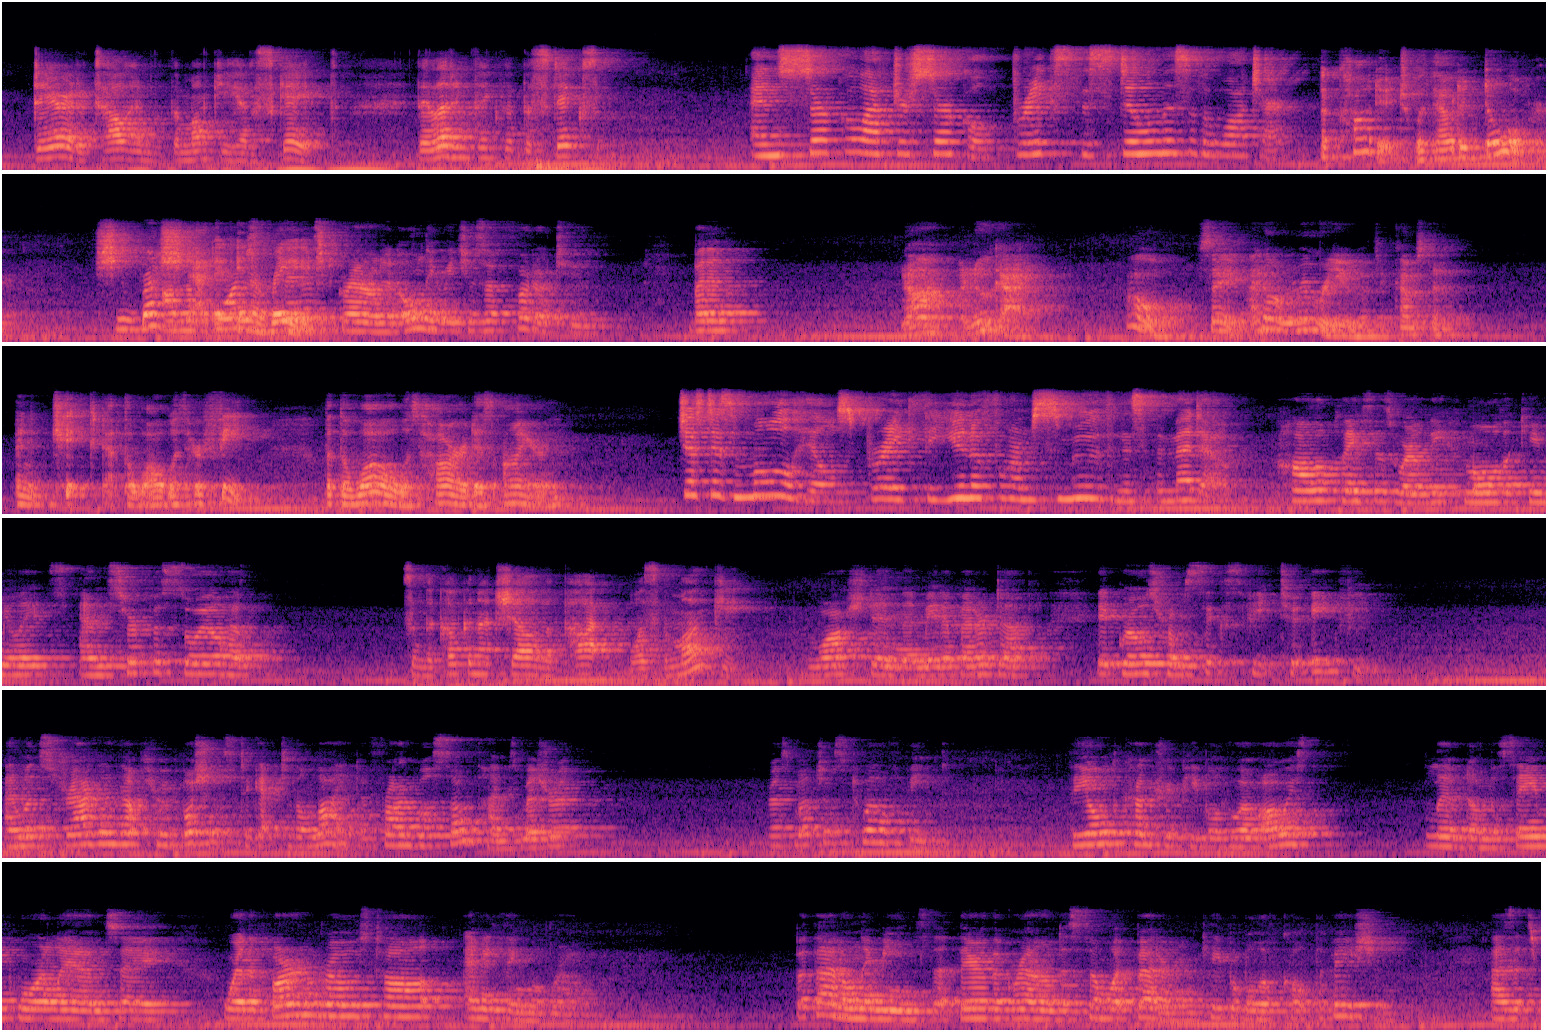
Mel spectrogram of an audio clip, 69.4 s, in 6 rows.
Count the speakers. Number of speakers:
five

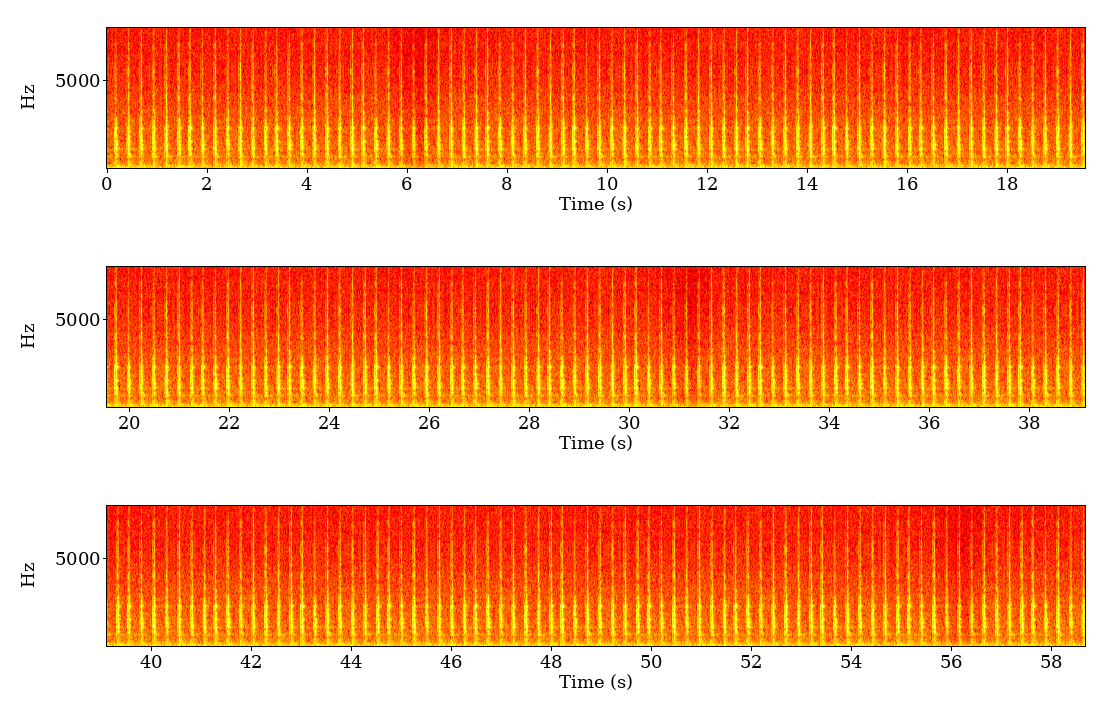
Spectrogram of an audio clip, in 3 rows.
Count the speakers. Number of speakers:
zero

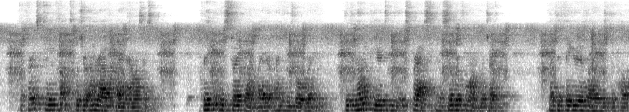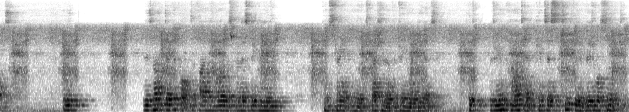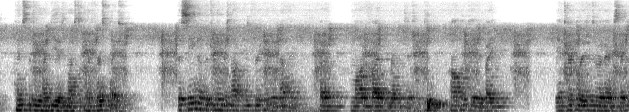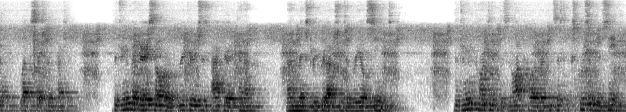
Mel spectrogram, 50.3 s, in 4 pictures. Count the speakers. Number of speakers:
one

